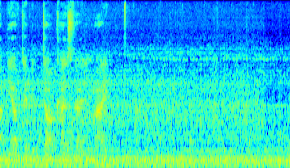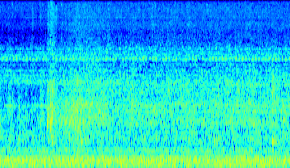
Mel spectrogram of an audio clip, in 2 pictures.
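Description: Water sloshes inside a washing machine drum.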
